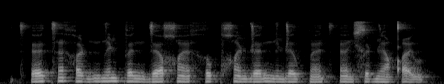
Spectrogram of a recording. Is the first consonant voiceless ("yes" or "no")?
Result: yes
